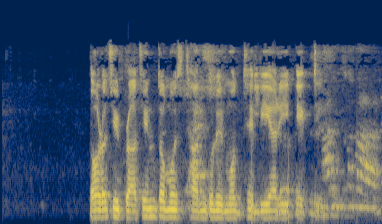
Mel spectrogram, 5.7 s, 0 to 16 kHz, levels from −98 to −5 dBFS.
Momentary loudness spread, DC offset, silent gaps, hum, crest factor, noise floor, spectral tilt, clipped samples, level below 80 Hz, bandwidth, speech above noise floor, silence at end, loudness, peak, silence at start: 10 LU; under 0.1%; none; none; 18 dB; -74 dBFS; -3.5 dB/octave; under 0.1%; -56 dBFS; 8.4 kHz; 57 dB; 0 s; -17 LUFS; 0 dBFS; 1.35 s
